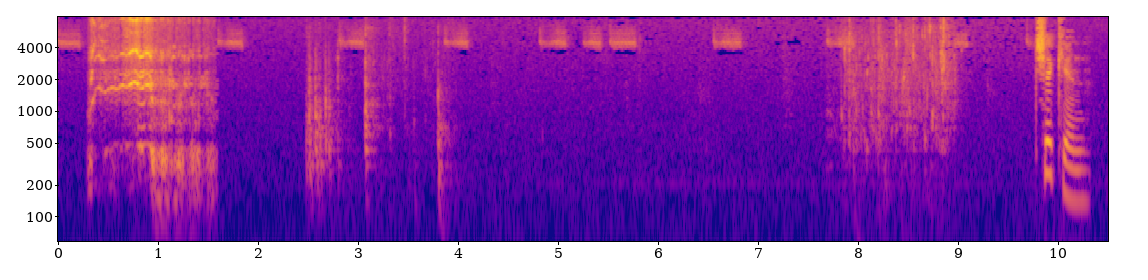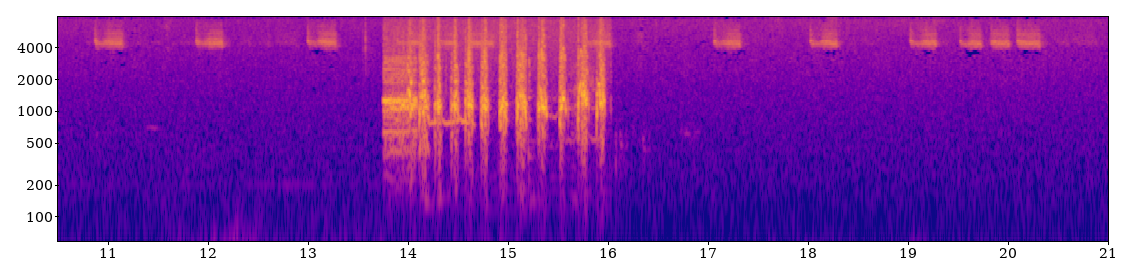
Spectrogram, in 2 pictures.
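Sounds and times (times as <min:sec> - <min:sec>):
hen clucking: 0:13.8 - 0:16.0.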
